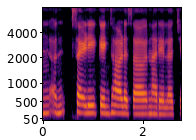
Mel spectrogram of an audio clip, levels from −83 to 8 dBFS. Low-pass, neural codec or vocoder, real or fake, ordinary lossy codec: none; none; real; none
